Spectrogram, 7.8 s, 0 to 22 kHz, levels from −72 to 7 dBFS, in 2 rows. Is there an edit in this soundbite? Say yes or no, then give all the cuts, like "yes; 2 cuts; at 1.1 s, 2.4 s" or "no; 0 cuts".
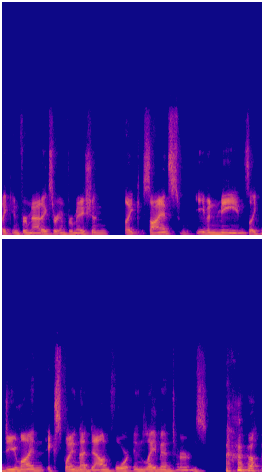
no; 0 cuts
